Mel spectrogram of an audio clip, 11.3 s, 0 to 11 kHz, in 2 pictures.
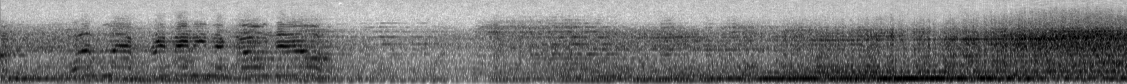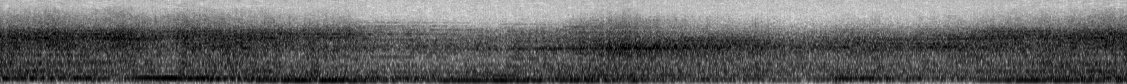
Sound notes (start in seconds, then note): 2.0 dramatic music; 2.4 cars revving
